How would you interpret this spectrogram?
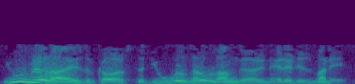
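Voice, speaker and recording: An actor playing a dry, shrewd lawyer in a 1950s radio drama, speaking formally and bluntly. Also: male voice, mid-range voice, sing-song, brisk, breathy edge. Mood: blunt, sceptical. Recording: muffled 1950s radio broadcast.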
